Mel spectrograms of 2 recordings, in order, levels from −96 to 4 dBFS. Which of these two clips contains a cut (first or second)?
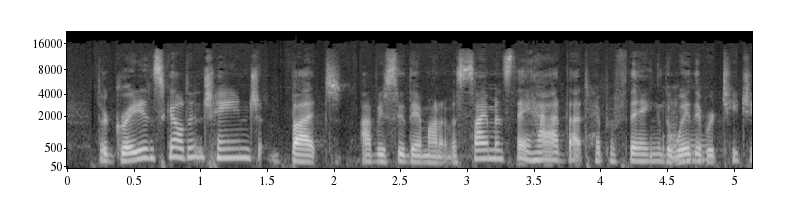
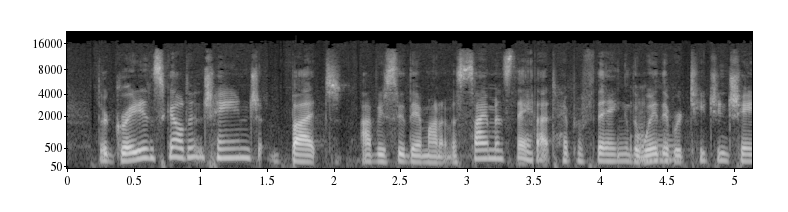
second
